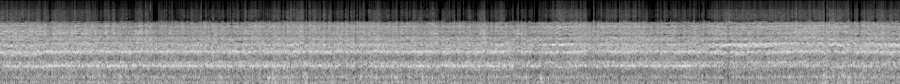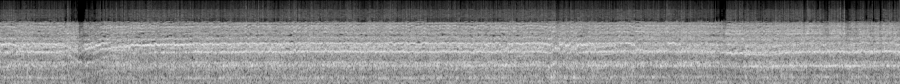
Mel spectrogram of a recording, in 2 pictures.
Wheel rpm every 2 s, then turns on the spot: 230, 230, 230, 230, 220, 190, 210, 210, 230.
none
